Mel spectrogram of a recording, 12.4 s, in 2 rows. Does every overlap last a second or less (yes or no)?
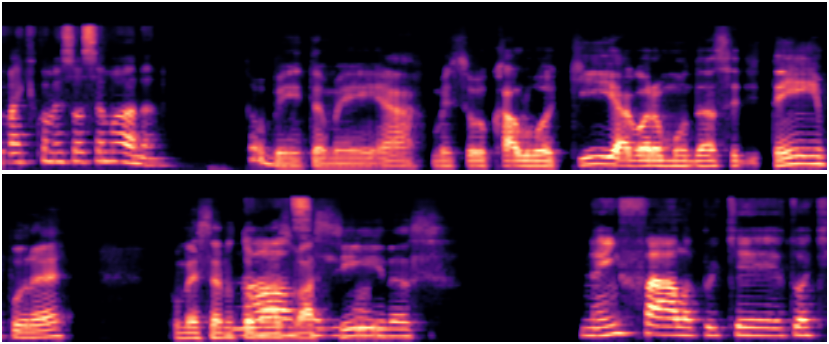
no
